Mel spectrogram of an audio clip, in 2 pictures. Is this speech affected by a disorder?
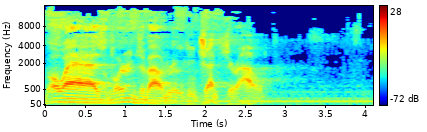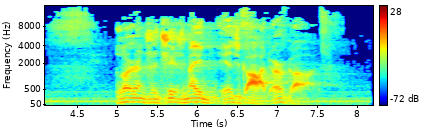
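Yes: laryngectomy, voice prosthesis; artificial voice via prosthesis, like a kazoo, earlier could barely whisper, voice much better now.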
